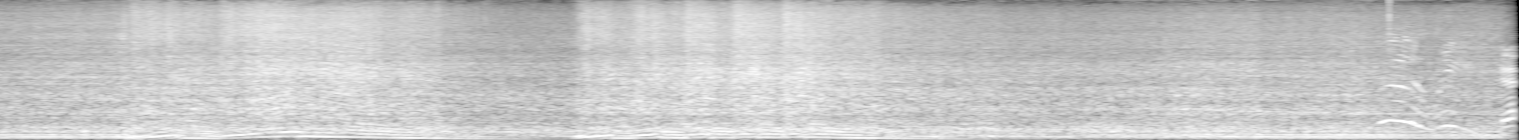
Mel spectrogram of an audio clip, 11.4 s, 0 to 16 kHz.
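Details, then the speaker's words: 1991 Chevy S10 with carbureted V6, long-sat project truck that started right up once fuel reached it; solid even running with smooth rev rises, no knocks or misses, needs a tune-up; normal running. "i mean it sounds solid just needs to tune up"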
